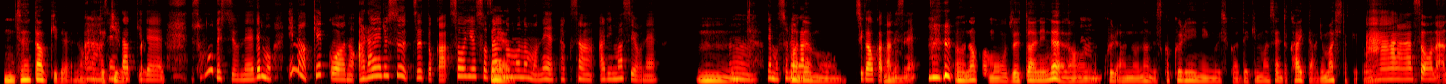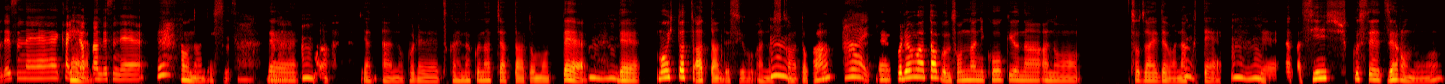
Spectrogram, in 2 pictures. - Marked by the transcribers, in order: giggle
- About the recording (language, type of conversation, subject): Japanese, podcast, 仕事や環境の変化で服装を変えた経験はありますか？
